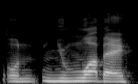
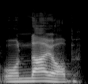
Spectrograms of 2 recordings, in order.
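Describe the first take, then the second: First: Niobe said as noo-AH-bay, three syllables; second pronunciation. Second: Niobe said as NYE-ob, two syllables; first pronunciation. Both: Shown as a demonstration.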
